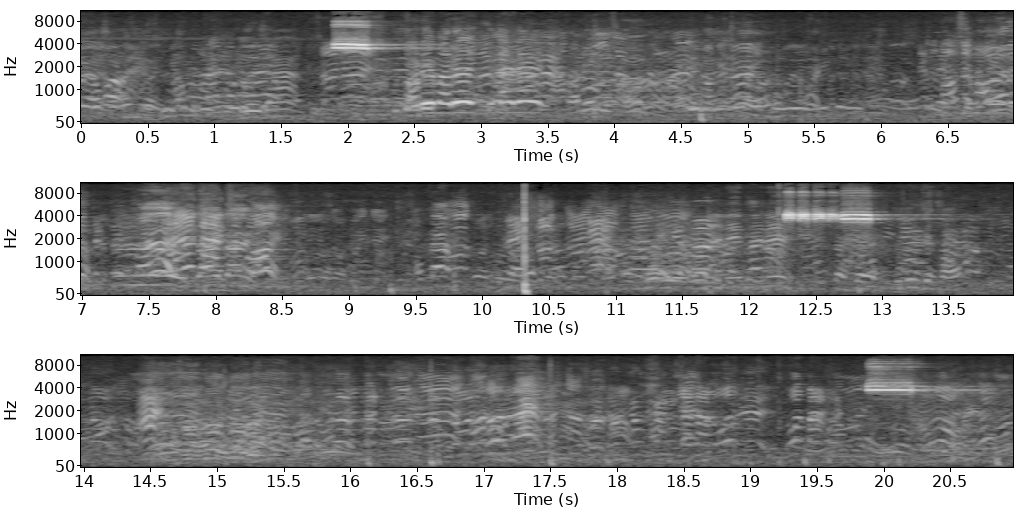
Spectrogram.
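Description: Men shout to each other across an outdoor field.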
